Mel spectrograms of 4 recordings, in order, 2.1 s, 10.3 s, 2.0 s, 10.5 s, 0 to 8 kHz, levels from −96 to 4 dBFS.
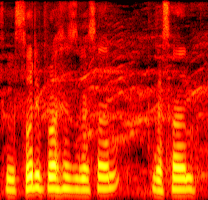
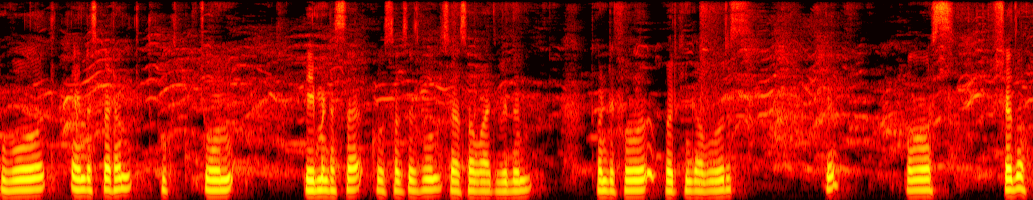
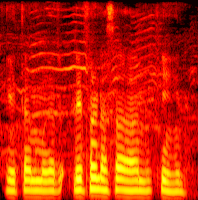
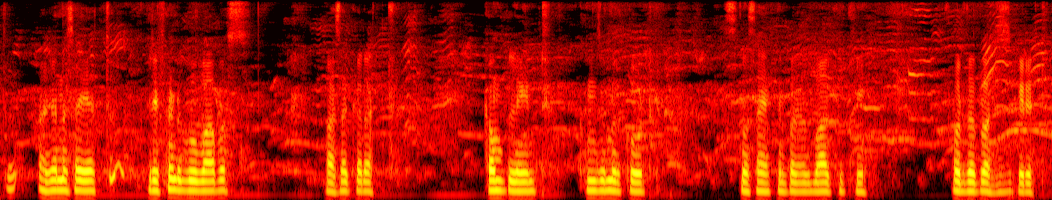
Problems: constant background noise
